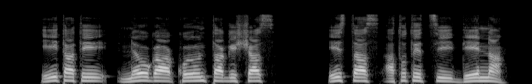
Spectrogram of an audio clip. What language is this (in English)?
Gamo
